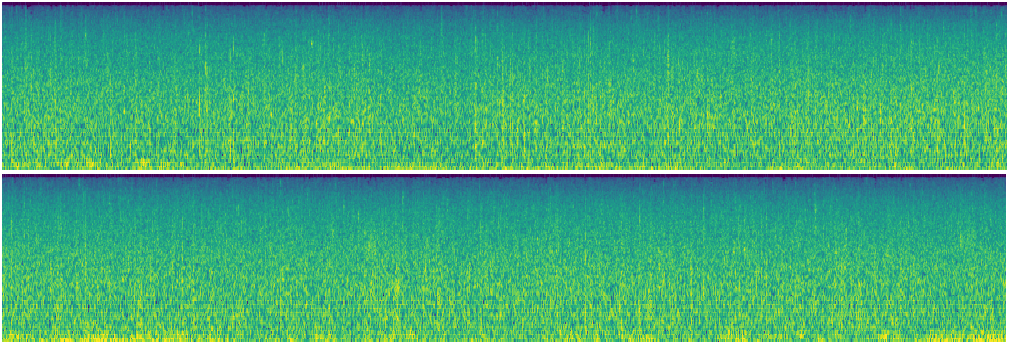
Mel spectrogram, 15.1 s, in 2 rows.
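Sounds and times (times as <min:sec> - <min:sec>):
constant rain storm: 0:00.0 - 0:15.0
distant thunder: 0:07.9 - 0:15.0.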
